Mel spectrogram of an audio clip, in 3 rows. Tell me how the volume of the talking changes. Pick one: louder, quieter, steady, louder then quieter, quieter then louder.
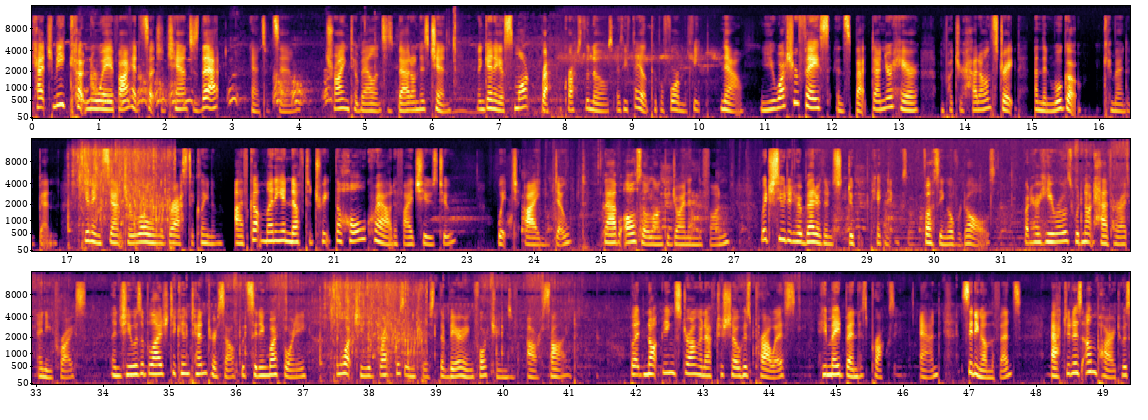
steady.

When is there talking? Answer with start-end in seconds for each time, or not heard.
0.0-41.2, 41.8-49.3.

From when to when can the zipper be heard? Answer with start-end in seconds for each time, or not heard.
not heard.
